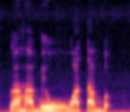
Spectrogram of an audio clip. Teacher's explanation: maka huruf waw harus dibaca melebur dengan huruf sebelumnya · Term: idgham bi gunnah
